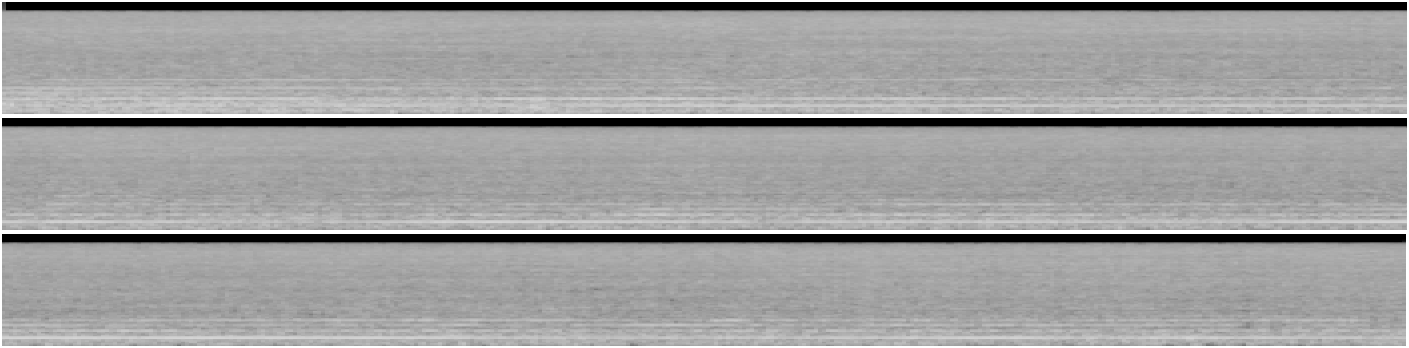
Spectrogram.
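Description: A woodworking machine hums and whines steadily.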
